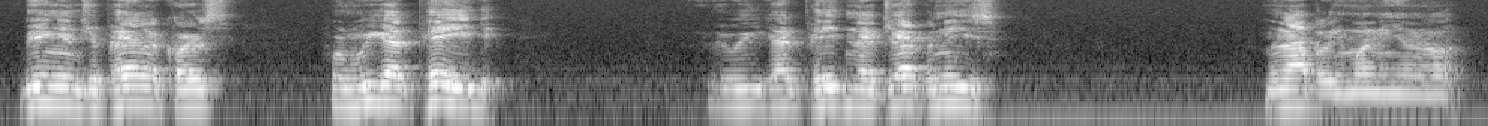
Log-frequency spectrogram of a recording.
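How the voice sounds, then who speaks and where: At a fairly slow pace, a man with a fairly high pitch talks in a monotone, flat intonation, leaving long, frequent pauses amid audible room echo. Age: 80s+. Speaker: war veteran. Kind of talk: oral history interview. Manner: halting.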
